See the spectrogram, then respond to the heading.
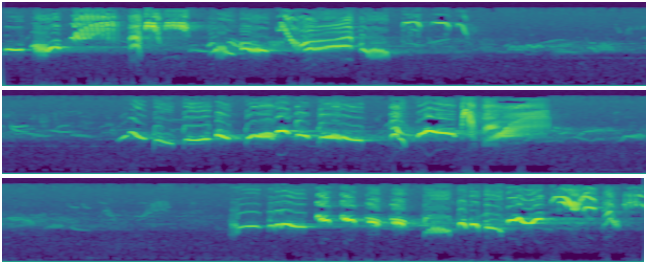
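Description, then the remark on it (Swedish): A common blackbird sings three rich, fluty warbling phrases separated by short pauses, each ending in higher twittering notes, clear with no other sounds around it. “Det är intressant med koltrastens sång också att eh, de har påtagliga dialekter.”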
